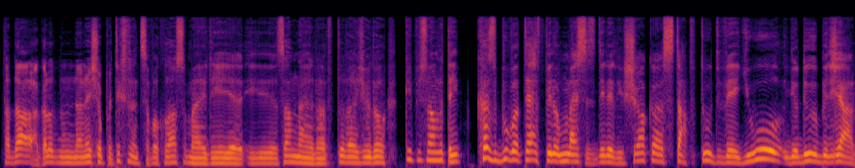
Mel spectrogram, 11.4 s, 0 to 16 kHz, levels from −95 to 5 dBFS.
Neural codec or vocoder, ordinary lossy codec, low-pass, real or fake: codec, 16 kHz in and 24 kHz out, 0.4 kbps, LongCat-Audio-Codec, two codebook decoder; MP3, 96 kbps; 10.8 kHz; fake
